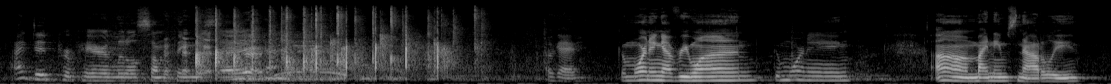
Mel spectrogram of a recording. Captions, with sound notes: - I did prepare a little something to say. [applause] Okay. Good morning everyone. Good morning. - Good morning. - Um, my name's Natalie.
